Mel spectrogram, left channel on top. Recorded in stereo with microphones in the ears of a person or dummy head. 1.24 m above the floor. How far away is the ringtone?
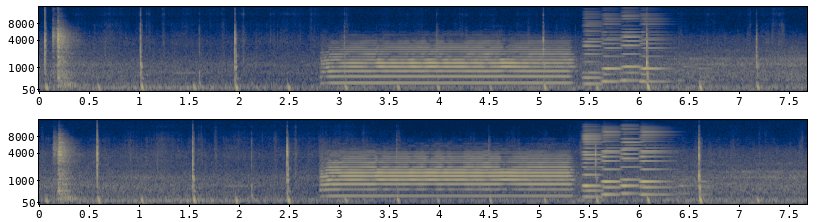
About 1.1 m.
